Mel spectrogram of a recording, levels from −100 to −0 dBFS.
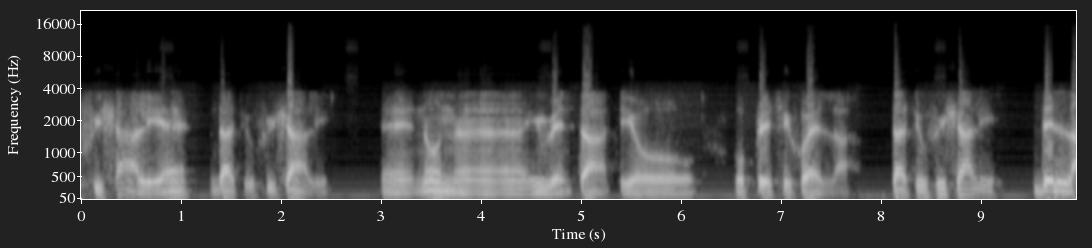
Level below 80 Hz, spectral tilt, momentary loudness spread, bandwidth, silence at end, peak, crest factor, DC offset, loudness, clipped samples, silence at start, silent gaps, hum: -54 dBFS; -7.5 dB/octave; 12 LU; 10 kHz; 0 s; -16 dBFS; 14 dB; under 0.1%; -30 LUFS; under 0.1%; 0 s; none; none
